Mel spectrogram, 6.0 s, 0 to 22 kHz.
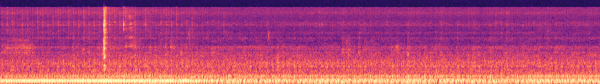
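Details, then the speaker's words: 1996 Dodge Dakota 3.9 V6, 4-speed automatic, 4WD, hard starting unless given gas; IAC and MAP sensor already cleaned, throttle body passages cleaned; low, uneven loping idle that never settles after lifting off the gas; rough idle. "tell me why it's rough idling rough doesn't want to start on its home"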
